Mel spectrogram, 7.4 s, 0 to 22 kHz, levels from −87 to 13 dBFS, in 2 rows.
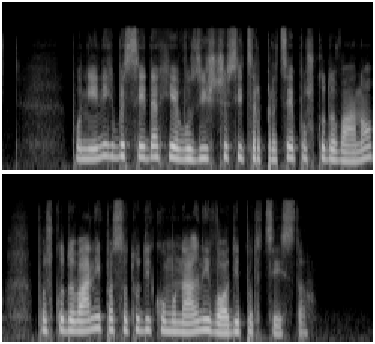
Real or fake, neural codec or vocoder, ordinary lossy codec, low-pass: real; none; Opus, 16 kbps; 10.8 kHz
